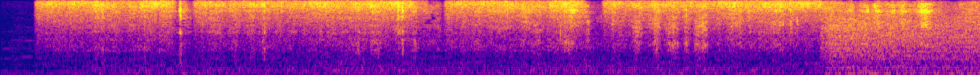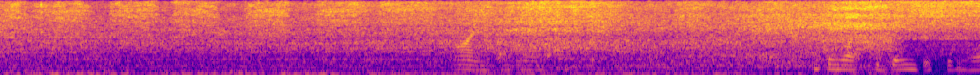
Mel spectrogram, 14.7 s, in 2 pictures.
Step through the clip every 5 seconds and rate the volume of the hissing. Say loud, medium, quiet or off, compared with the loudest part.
medium, loud, loud.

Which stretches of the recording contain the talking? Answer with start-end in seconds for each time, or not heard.
10.7-11.7, 13.4-14.6.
